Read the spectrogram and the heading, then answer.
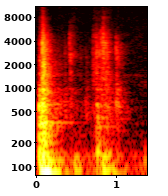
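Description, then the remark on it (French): A door bumps open with a heavy low thud as a man enters a room off a first-floor corridor, followed by a softer, muffled knock of it swinging shut a moment later. No voices. “Il entre.”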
